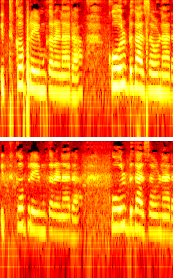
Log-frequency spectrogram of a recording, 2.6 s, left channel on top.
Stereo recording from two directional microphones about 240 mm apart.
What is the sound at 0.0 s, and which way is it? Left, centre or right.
Speech, left.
